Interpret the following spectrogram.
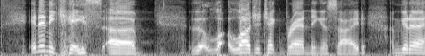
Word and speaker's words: Logitech: I imagine it's Logitech, though, because it sounds like logic, and that sounds like the kind of thing that people would brand themselves as. In any case, the Logitech branding aside, I'm going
